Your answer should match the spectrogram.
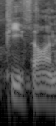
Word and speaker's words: Python: By the way, spelt Python, pronounced Python in Greek.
